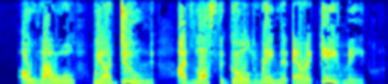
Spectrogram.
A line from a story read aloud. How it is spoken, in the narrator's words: she cried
